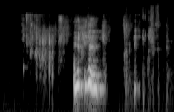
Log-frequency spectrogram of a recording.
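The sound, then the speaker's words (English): Someone takes a quiet sip of water, with soft slurping and mouth sounds, a brief throaty gulp in the middle, then a few faint wet clicks trailing off. “Just getting a little sip of water.”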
